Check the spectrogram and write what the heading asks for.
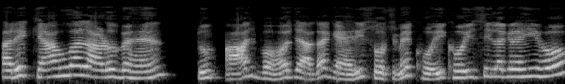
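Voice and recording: The pace stays moderate. The speaker uses a cartoonish character voice. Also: female-sounding voice, extremely high pitch for a woman.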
